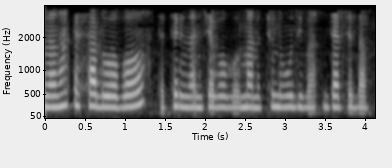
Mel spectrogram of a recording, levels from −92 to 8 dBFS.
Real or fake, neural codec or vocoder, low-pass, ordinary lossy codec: fake; codec, 16 kHz, 16 kbps, FreqCodec, larger model; 3.6 kHz; MP3, 24 kbps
